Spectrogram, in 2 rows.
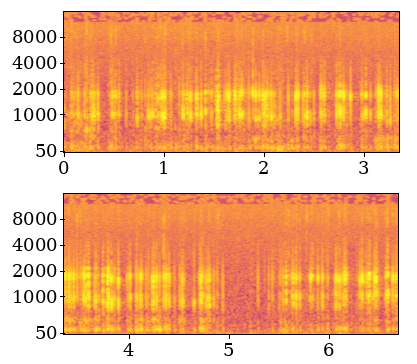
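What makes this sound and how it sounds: Long nails scratch across the soft bristles of a round, flat, solid blue silicone scrubber pad lying on black fur. The result is a quiet, dense, continuous scratching with a low rumbling body and rapid bristly flutters, with a tonal band around 1–2 kHz. It pauses briefly near the five-second mark.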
